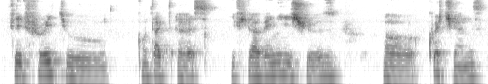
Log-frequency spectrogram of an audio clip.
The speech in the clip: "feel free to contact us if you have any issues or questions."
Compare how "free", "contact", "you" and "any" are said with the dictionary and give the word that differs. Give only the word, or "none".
contact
